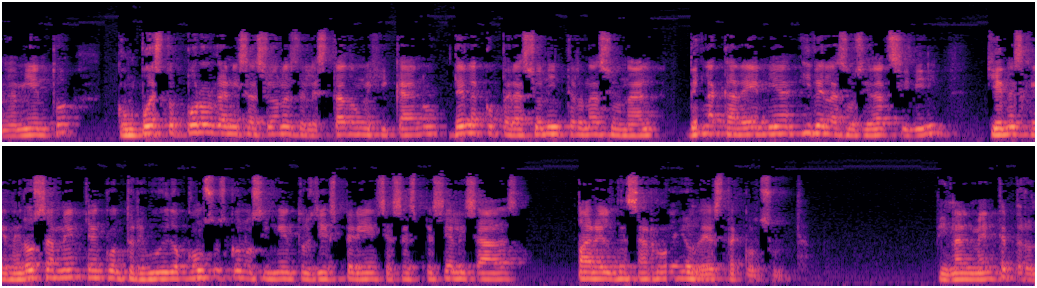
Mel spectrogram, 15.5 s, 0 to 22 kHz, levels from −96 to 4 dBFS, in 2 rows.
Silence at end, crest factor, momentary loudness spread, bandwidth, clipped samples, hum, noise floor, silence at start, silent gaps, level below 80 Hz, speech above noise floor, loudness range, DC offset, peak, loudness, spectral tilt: 0 s; 20 dB; 7 LU; 11 kHz; under 0.1%; none; -63 dBFS; 0 s; none; -64 dBFS; 35 dB; 2 LU; under 0.1%; -8 dBFS; -28 LUFS; -4.5 dB/octave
